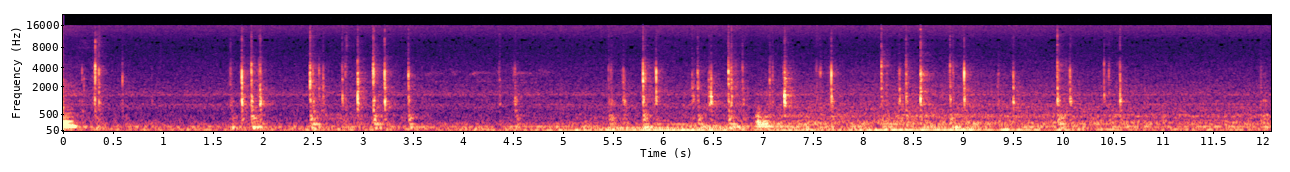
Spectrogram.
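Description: Typing on a computer keyboard: faint, irregular keystrokes in short quick runs, over a low steady hum.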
